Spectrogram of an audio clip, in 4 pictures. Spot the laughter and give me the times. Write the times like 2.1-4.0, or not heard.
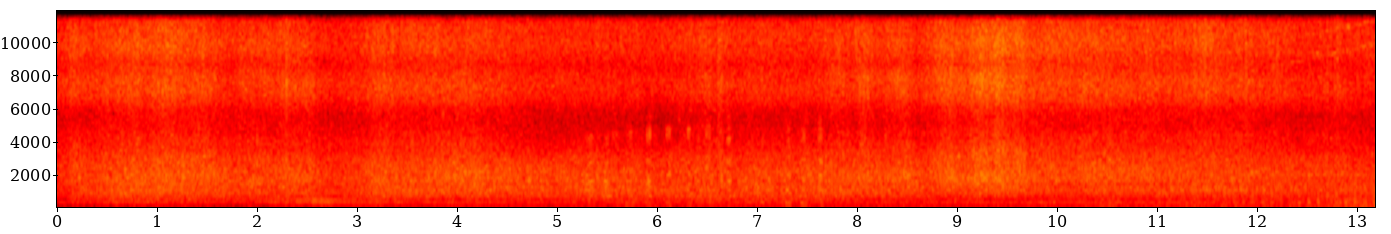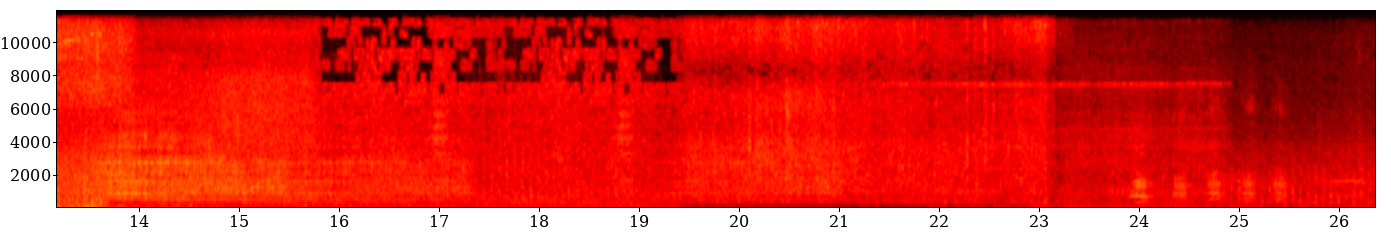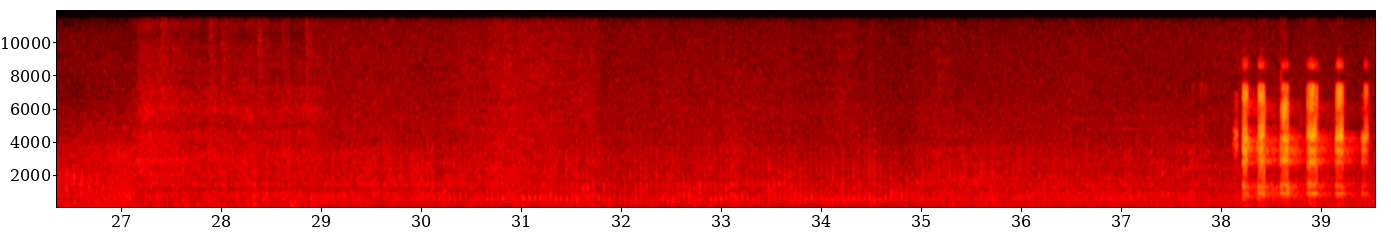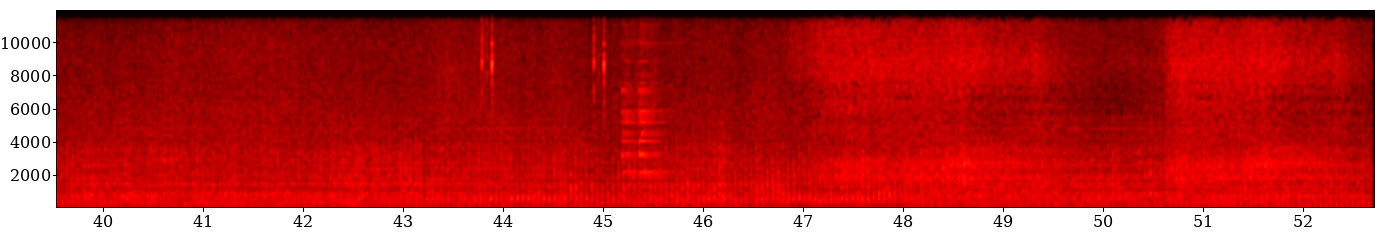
5.3-7.7, 23.9-25.6, 37.7-39.5.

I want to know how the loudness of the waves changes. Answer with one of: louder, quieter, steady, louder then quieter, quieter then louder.
quieter.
